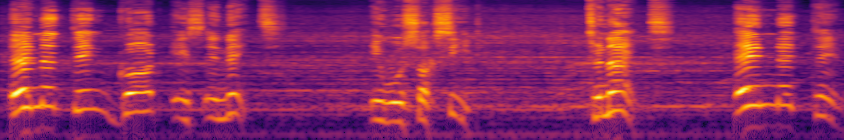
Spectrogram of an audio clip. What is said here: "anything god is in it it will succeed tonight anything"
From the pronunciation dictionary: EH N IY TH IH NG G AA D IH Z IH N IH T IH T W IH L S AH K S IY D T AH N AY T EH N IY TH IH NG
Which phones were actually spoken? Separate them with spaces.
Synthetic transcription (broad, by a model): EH N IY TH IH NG G AA D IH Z IH N IH T IH T W IH L S AH K S IY D T AH N AY T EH N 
